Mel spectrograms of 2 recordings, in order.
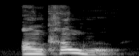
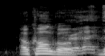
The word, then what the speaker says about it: Okongwu: Onyeka Okongwu. – That was really good. That was actually right. No, you got it. Okongwu. Without the N. Okongwu.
